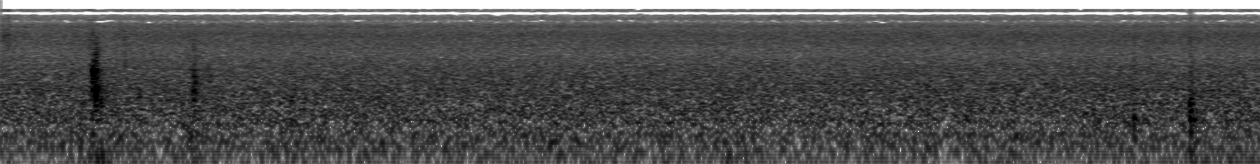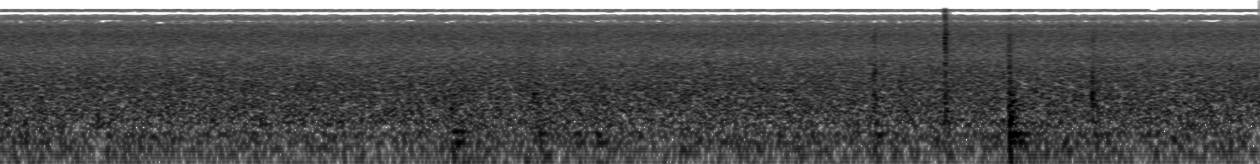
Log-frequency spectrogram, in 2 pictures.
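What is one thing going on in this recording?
A stream rushes steadily over rocks outdoors.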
